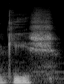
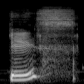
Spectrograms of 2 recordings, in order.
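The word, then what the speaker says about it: geas: That's the right pronunciation, isn't it? I think it's Gace, but I understand what you meant. I thought it was gay. Anyways, it could be Gace. It's hotly debated.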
